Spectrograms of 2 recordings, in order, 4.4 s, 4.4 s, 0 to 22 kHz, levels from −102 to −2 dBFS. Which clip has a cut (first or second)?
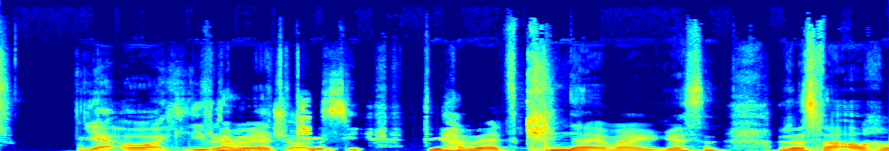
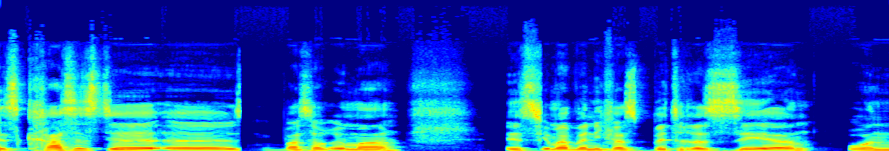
second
